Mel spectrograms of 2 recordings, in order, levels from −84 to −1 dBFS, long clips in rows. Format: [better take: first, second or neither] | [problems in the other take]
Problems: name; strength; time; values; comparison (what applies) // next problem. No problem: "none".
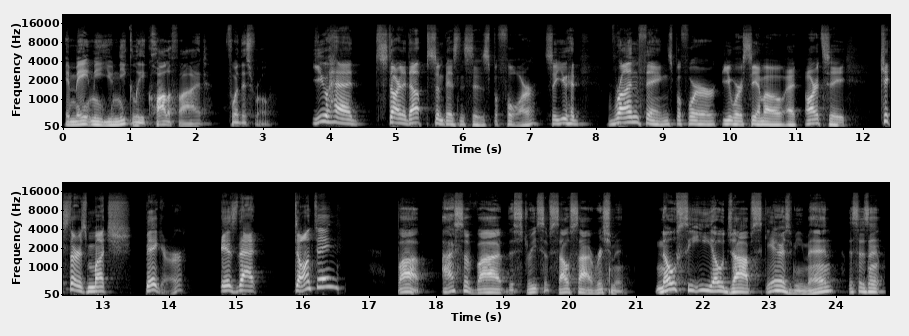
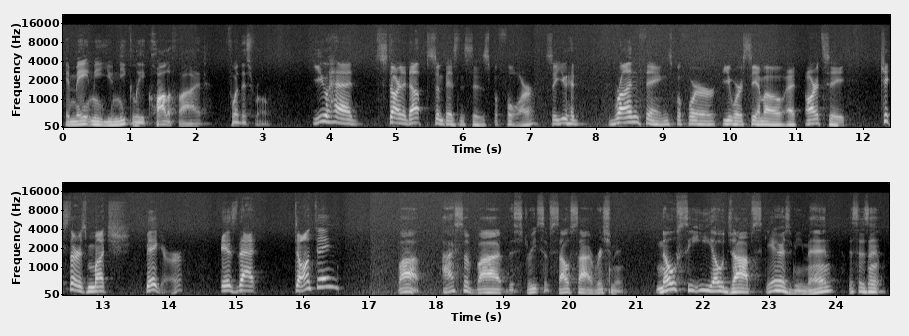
first | hiss; noticeable; throughout; 20 dB below the speech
